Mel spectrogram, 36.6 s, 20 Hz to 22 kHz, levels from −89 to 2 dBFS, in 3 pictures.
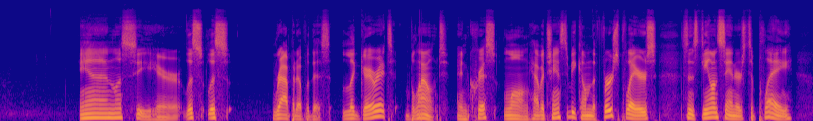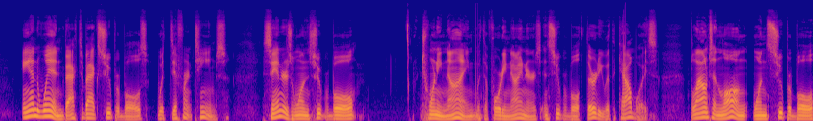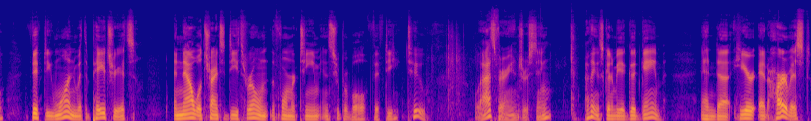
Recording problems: none

